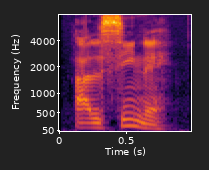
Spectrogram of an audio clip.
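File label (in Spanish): al Cine, spanish, male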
